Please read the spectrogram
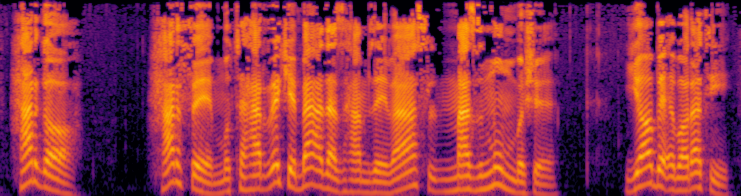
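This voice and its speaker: A man's voice: mid-range voice, fairly bright tone, dry recording. A man teaching a spoken lesson on Quran recitation. He explains step by step, quizzes the listener and draws out the example words. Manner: explains step by step, quizzes the listener with questions, praises with "well done". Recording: dull, dry, lo-fi sound.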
